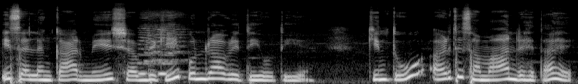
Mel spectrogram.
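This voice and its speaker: A woman explaining grammar in formal, textbook phrasing at an even tone. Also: mid-range voice, measured pace. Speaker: teacher. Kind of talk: measured explanatory narration.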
